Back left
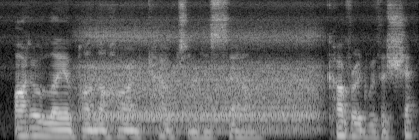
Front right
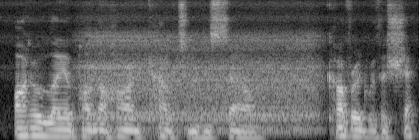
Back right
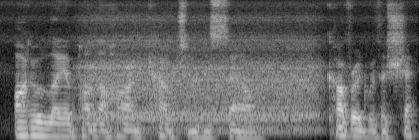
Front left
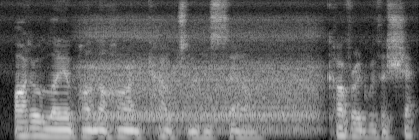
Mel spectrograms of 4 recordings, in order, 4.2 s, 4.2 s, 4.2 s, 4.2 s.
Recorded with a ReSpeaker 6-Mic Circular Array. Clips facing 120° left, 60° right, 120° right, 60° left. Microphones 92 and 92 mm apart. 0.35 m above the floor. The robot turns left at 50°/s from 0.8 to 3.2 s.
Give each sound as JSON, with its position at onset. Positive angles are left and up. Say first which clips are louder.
{"t": 0.1, "sound": "a man speaking", "louder": "even, front left 3 dB", "azimuth_deg": 15, "distance_m": 0.8}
